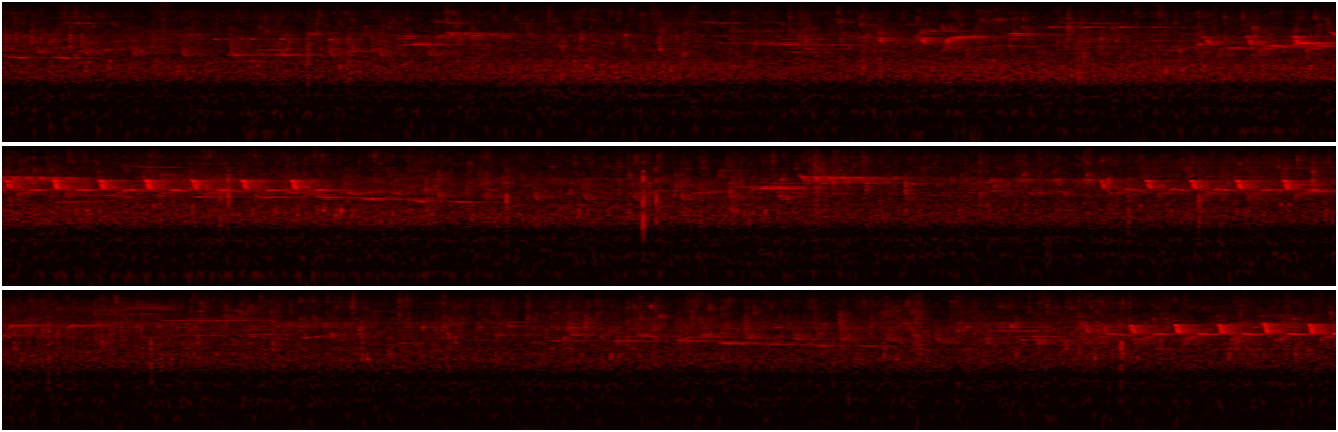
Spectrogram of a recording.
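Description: Wild birds singing: three times a song made of a quick run of evenly spaced high notes, about three or four a second, comes round, with shorter chirps and falling whistles between, over a steady faint hiss.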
